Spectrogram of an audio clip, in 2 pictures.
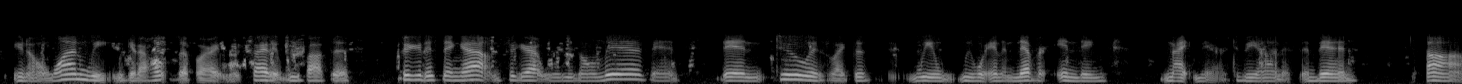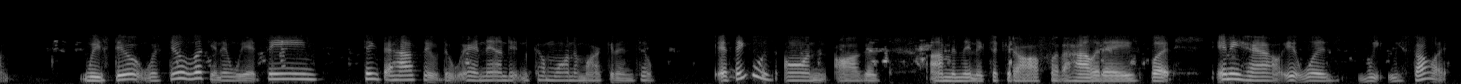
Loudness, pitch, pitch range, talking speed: -31 LUFS, 185 Hz, 165-225 Hz, 195 wpm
